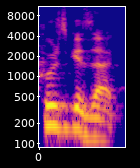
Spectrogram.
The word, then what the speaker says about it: Kurzgesagt: How do you pronounce that? Kurzgesagt.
